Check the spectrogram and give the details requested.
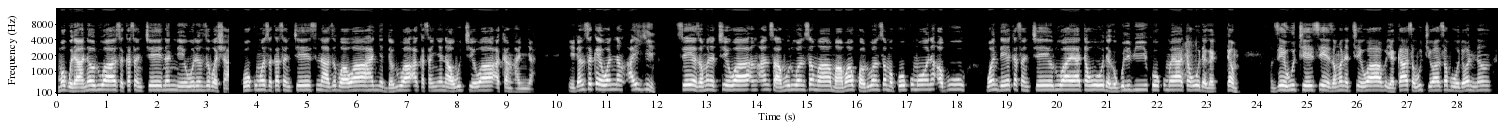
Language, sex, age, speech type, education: Hausa, male, 30-45, spontaneous, tertiary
